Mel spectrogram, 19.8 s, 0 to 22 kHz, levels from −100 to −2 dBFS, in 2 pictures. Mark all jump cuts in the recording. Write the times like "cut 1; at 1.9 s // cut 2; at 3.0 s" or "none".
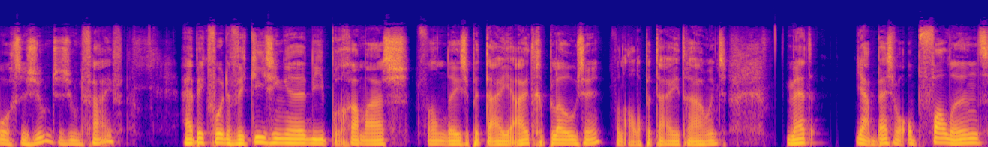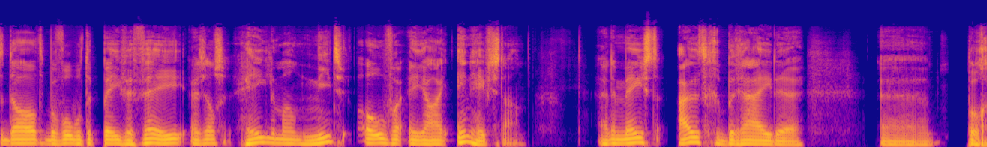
none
